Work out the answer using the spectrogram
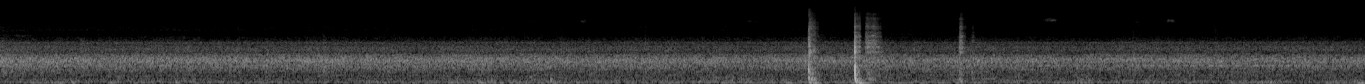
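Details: Clothes dryer that made loud noise while rotating, test run after part replacement: quiet, even whirr of the turning drum with only a couple of brief clunks; normal rotation sound.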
